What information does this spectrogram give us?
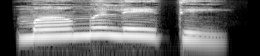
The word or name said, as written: ಮಾಮಲತಿ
